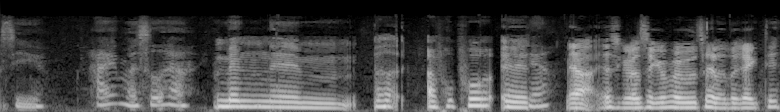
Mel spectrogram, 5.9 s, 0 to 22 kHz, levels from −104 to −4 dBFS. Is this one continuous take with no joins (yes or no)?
no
